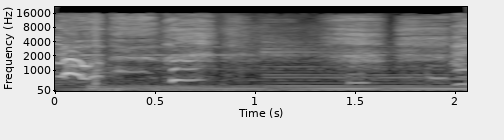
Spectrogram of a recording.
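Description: Background music: a low, steady held tone with faint higher notes. It comes in right after a wavering high vocal breaks off in a short falling gasp at the very start.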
